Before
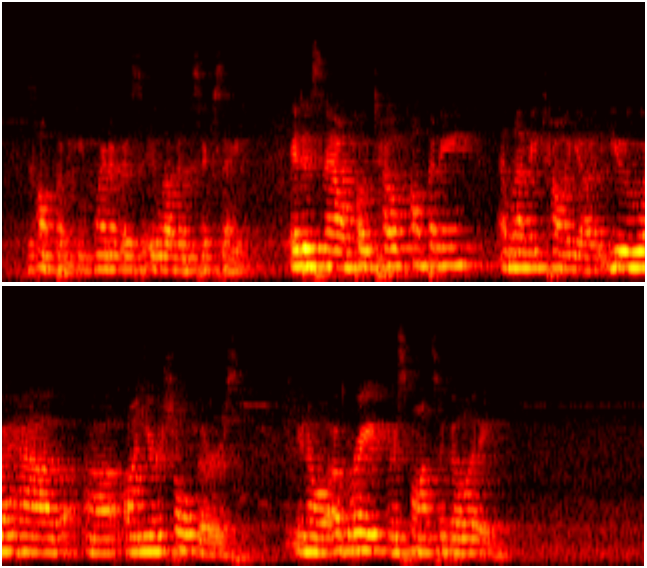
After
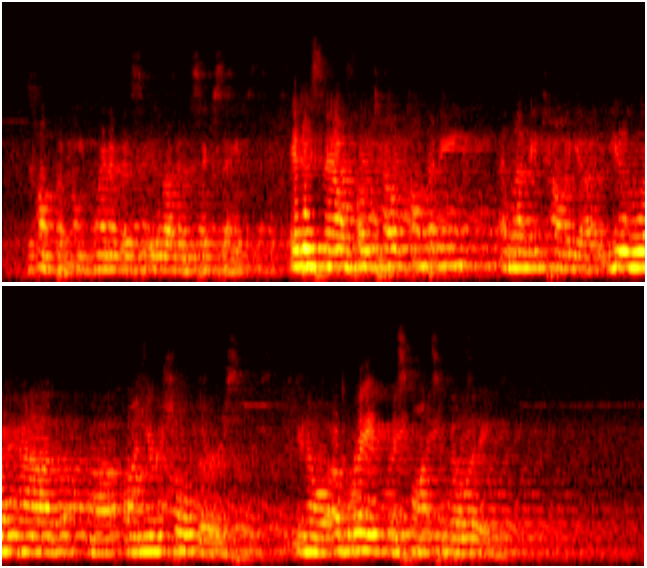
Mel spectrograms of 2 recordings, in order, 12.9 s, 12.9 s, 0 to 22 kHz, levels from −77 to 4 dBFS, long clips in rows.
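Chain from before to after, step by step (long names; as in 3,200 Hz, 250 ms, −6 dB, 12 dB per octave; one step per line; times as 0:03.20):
phase distortion by the signal itself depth 0.17 ms
low-shelf EQ 63 Hz −10.5 dB
on a send: repeating echo 337 ms, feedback 59%, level −12 dB
on the sum: level +4.5 dB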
